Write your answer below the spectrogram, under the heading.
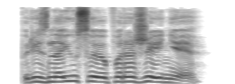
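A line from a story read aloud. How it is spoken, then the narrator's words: Muffled grumble. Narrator (Russian): глухо проворчал тот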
